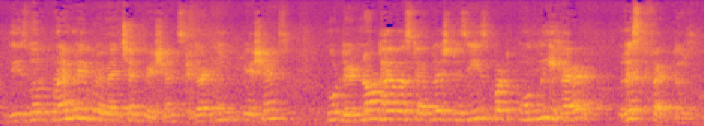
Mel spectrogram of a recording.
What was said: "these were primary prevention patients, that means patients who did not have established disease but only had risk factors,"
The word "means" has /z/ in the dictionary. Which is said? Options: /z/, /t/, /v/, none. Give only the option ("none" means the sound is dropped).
none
